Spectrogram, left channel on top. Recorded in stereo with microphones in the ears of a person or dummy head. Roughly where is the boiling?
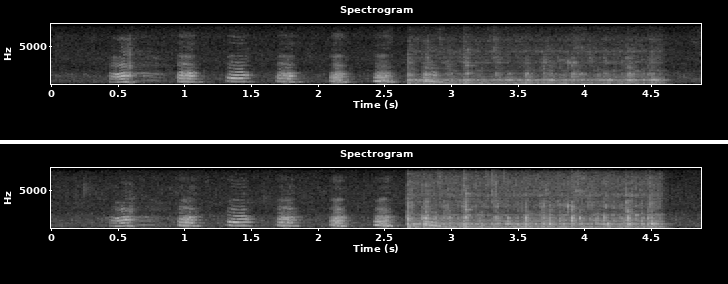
Right.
